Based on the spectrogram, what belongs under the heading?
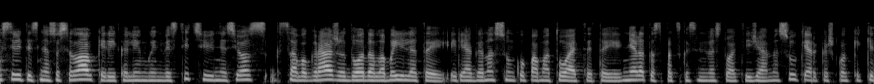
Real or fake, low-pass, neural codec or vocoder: fake; 7.2 kHz; codec, 16 kHz, 4 kbps, FreqCodec, larger model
